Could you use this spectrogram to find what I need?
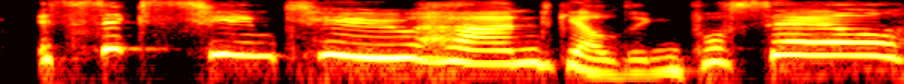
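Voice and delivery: terrible fake English accent. After claiming they can do it, reading a horse ad in a terrible English accent. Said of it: "I'm a terrible English accent".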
